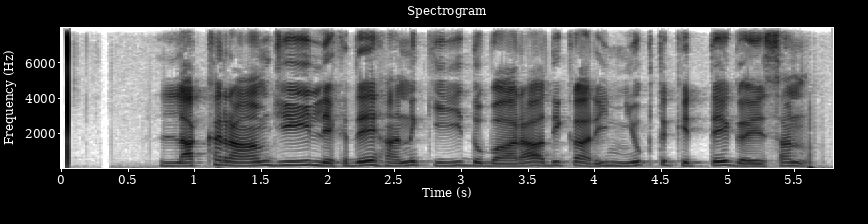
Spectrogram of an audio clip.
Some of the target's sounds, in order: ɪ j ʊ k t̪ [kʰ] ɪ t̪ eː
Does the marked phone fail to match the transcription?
yes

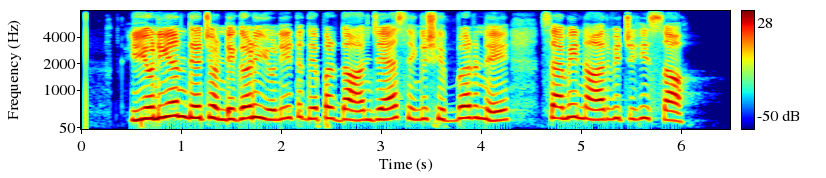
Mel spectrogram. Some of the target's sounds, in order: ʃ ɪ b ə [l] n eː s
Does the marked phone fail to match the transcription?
yes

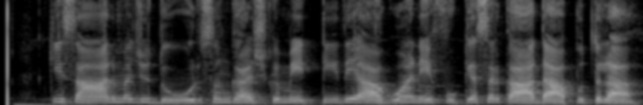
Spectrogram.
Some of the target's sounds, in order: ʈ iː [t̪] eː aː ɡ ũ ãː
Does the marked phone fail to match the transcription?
yes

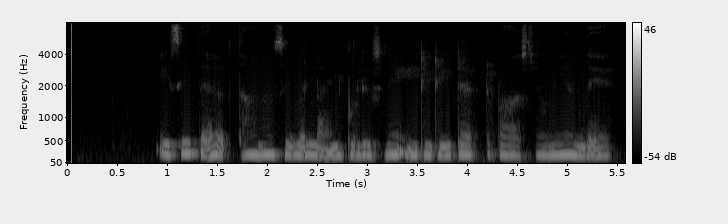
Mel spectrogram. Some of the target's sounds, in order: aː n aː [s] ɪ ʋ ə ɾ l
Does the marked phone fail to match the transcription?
no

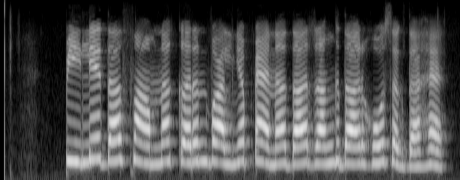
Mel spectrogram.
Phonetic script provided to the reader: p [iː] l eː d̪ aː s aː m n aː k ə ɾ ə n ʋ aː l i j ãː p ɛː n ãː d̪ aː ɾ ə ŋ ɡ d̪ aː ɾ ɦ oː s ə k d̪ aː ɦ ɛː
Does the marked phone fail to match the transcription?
no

